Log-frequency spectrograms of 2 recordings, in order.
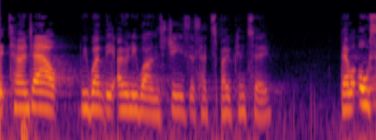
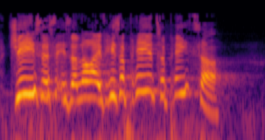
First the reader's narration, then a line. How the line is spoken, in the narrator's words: they all shouted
